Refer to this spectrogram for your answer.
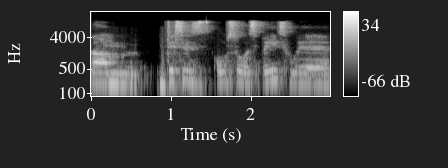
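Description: A woman with a Romanian accent and light background noise. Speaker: international project expert; presenter. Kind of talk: webinar presentation. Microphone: video call.

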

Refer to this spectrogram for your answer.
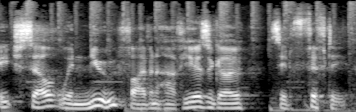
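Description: A man talks while music plays faintly behind him. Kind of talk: tutorial. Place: garage.

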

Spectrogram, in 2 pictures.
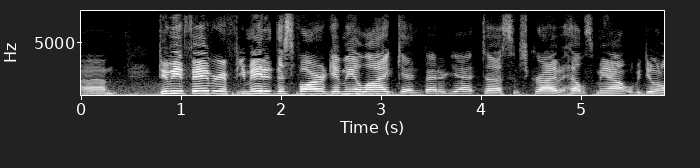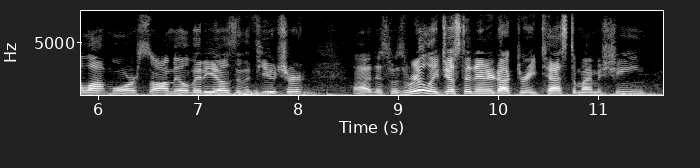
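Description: Fairly quick delivery with ordinary pitch variation, a dry, echo-free sound and light background noise. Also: man, high pitch for a man. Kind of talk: casual vlog chat. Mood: pleased, relaxed. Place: garden. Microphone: phone near.

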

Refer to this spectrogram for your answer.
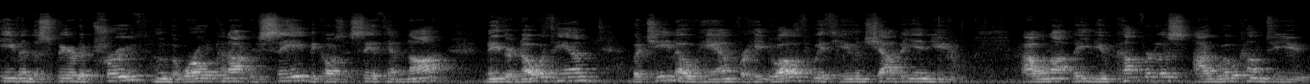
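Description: A man is speaking. Audible room echo and light background noise are present. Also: ordinary pitch variation, moderate pace. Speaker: pastor. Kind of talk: sermon. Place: church.

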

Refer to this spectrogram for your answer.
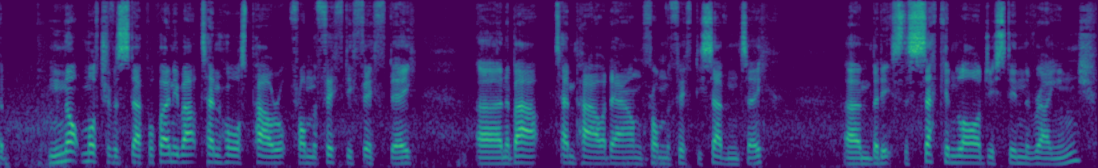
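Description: A man at a moderate pace with fairly even intonation, a dry sound with no echo, and light background noise. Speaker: farmer showing his tractor. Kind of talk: casual vlog walkaround commentary. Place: farm machine. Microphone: phone near.

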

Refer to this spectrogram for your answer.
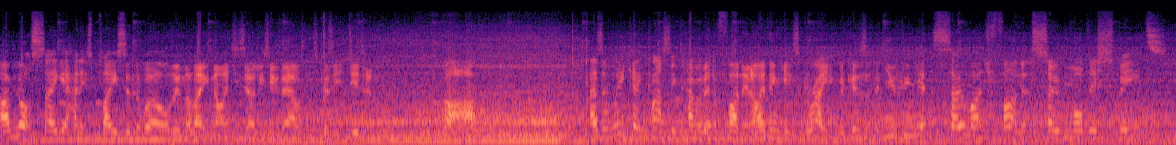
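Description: Loud background noise behind a fairly quick-paced male speaker. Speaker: car reviewer. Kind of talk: casual road-test commentary. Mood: cheerful, enthusiastic. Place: car. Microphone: lapel.

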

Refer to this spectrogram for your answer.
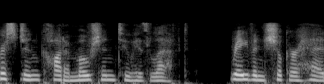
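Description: Against a quiet background, the natural reading voice holds fairly even intonation.

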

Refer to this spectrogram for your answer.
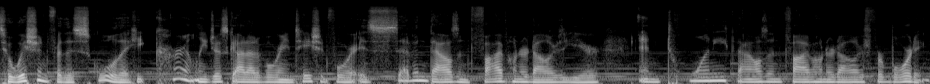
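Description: Clear music in the background behind a man speaking at a very slow pace, dry with no echo. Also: ordinary pitch variation. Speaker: YouTube commentator. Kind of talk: commentary. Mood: skeptical, slightly sarcastic. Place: home room.

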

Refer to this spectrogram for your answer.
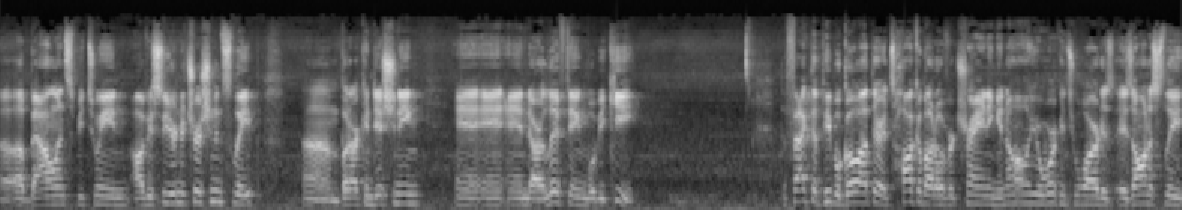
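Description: Over light background noise, a man talks at a very fast pace with ordinary pitch variation. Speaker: fitness coach vlogger. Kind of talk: casual vlog commentary. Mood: opinionated, emphatic. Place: studio.

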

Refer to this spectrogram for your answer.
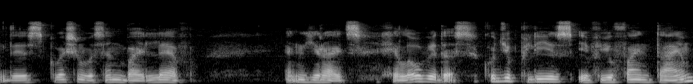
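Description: A man talks at a slow pace in a fairly low pitch. His pitch variation is ordinary.

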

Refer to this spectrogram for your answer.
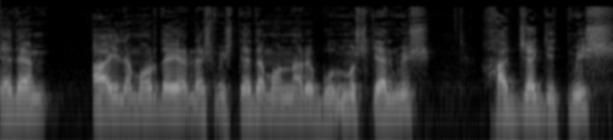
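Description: Over a quiet background, the voice moves at a very slow pace with very even loudness and a monotone, flat intonation. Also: man, fairly high pitch for a man. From Turkey, Sakarya Hendek village; Sakarya, Turkey. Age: 70s. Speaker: theology professor. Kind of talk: life story interview. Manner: halting. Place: home room. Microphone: lapel.

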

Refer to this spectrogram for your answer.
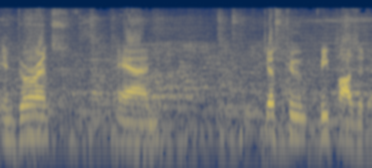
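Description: Clear music plays in the background as a man speaks very slowly. His pitch varies in an ordinary way. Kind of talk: interview answer. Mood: warm, proud, reflective. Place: cafe. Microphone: lapel.

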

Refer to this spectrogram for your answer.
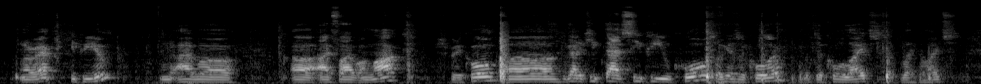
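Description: Loud background noise runs under a man speaking with ordinary pitch variation. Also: moderate pace. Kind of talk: tutorial. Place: home room. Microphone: camera far.

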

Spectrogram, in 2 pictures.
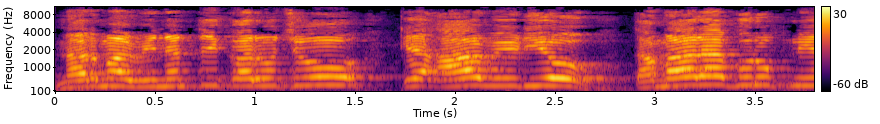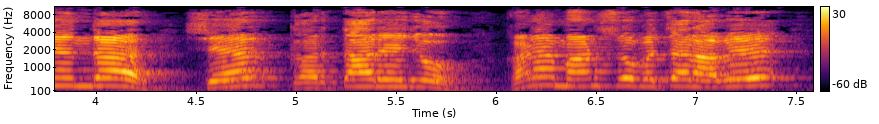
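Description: A man at an extremely high pitch, bright and sharp in tone, with monotone, flat intonation. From Kutch, Gujarat. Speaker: traditional healer. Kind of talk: promotional talk to camera.

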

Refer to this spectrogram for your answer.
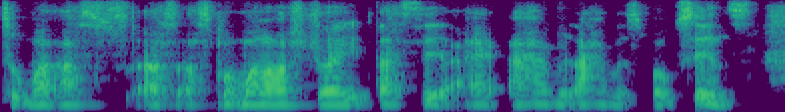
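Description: A man talks at a very fast pace with a London accent against a quiet background. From London, Hackney. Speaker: professional boxer; podcast guest. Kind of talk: casual interview. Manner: animated. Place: home room. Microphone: video call.

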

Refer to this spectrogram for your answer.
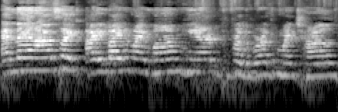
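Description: A raised, projected voice moves at a fairly quick pace. Light background noise and audible room echo are present. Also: woman. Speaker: stand-up comedian. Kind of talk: stand-up comedy routine. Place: stage.

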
